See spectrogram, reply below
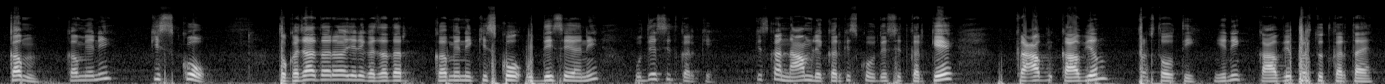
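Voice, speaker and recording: A man's voice: high voice, background noise. A male teacher patiently explaining a school exercise to children, glossing each word and repeating key terms.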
